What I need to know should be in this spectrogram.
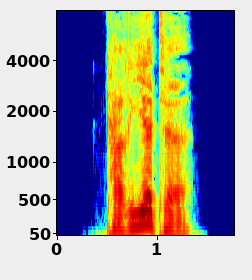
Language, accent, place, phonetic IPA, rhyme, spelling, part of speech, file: German, Germany, Berlin, [kaˈʁiːɐ̯tə], -iːɐ̯tə, karierte, adjective / verb, De-karierte.ogg
- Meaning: inflection of kariert: 1. strong/mixed nominative/accusative feminine singular 2. strong nominative/accusative plural 3. weak nominative all-gender singular 4. weak accusative feminine/neuter singular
